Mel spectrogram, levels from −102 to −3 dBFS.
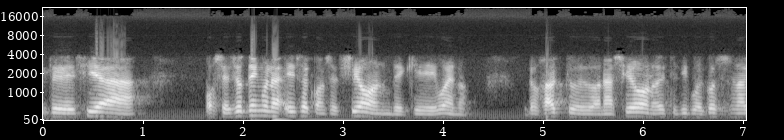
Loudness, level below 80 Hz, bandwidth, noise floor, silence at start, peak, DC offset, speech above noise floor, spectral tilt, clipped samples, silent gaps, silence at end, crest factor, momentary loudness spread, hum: -15 LUFS; -62 dBFS; over 20 kHz; -48 dBFS; 0 s; 0 dBFS; under 0.1%; 32 dB; -4 dB/octave; under 0.1%; none; 0 s; 16 dB; 12 LU; 50 Hz at -60 dBFS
